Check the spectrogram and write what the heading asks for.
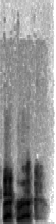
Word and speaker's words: Baccarac: I noticed you didn't like mention any travel rides, and you said almost 2 years ago now you got down to go, is it Bacharach? Is that how you say it? – Yes, Lake Bacharach.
